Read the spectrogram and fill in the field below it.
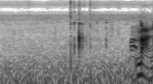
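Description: Wooden pins clatter as they are knocked over.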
